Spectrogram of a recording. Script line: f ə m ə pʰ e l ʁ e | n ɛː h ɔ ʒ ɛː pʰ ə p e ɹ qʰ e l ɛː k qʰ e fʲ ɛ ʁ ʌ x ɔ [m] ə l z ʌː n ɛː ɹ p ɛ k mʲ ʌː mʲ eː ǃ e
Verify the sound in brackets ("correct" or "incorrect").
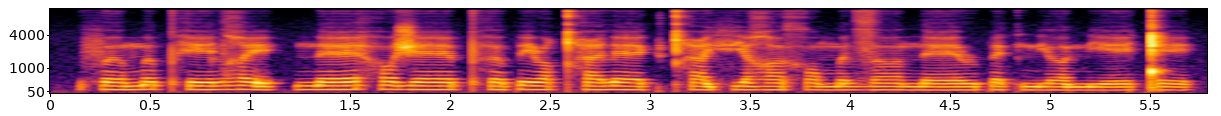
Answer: correct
